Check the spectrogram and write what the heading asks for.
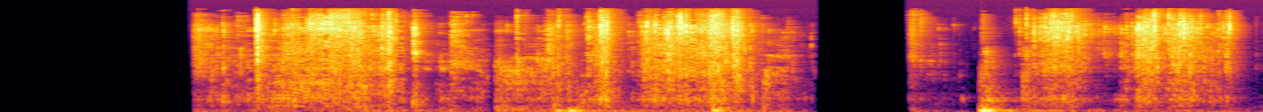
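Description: Foam packing end pieces and plastic wrap being handled and pulled off a boxed bench power supply: rustling and crinkling in stretches, with a few dull thumps as pieces are set down, the loudest about five seconds in.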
